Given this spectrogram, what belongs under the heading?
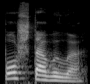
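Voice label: "пошта вылӧ", Komi, female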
